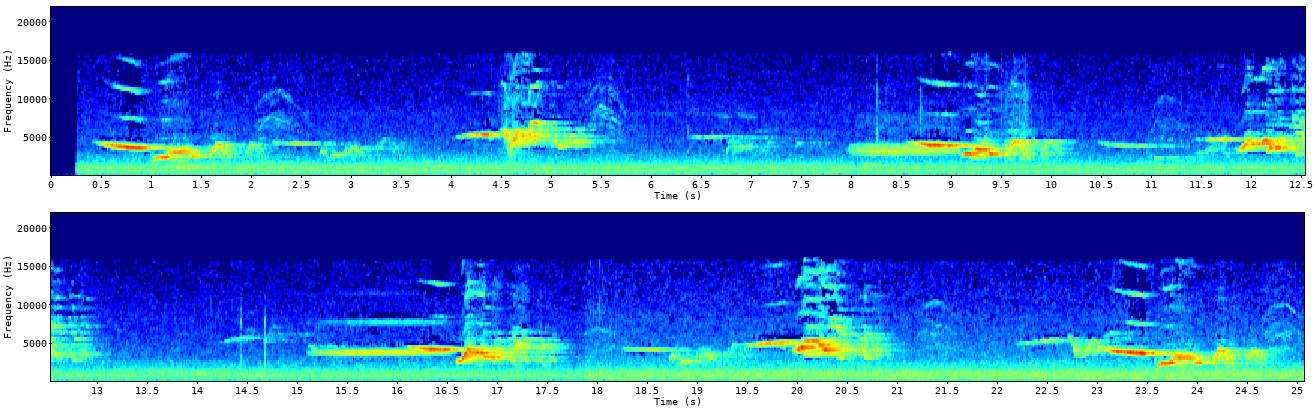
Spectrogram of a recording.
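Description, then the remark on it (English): Hermit thrush song: a clear sustained opening whistle followed by a fluty, ethereal flourish, repeated about seven times with pauses between phrases, against a soft background hiss. “The hermit thrush usually just has one solid note and then um, sings its its little tune melody from there.”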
